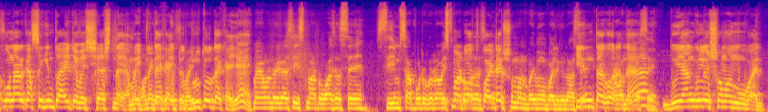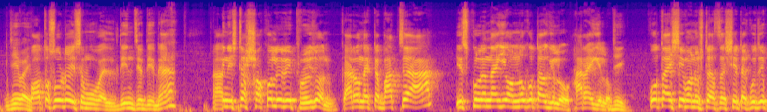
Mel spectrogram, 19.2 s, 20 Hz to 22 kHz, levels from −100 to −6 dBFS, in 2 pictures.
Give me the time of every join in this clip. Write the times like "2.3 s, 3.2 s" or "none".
6.3 s, 12.4 s, 17.6 s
